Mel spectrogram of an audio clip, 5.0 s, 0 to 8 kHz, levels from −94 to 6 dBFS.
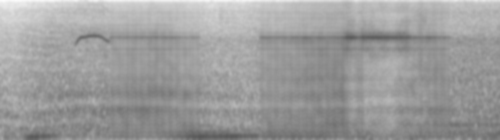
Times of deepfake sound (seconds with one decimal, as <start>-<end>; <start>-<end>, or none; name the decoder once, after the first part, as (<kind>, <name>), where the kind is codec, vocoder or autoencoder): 1.1-2.0 (vocoder, Vocos); 2.6-4.5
